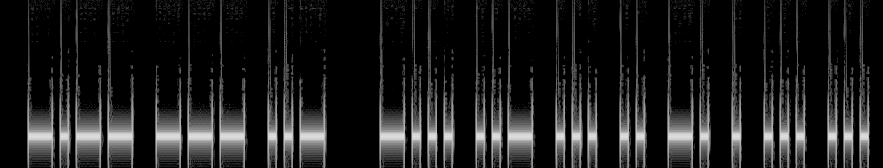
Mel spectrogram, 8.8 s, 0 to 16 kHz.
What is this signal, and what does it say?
Morse code, heard as a keyed tone, about 15 wpm, 700 Hz. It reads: YOU BUSINESS
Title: Sentences from Top 600 Words 15wpm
